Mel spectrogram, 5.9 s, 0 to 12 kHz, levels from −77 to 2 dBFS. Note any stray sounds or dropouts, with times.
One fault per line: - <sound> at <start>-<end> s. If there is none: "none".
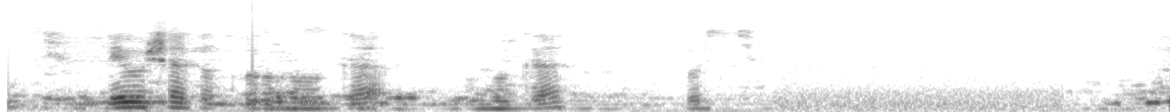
none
